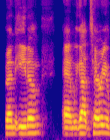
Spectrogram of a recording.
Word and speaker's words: Haley Van Edom: Van Edom. Van Edom.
